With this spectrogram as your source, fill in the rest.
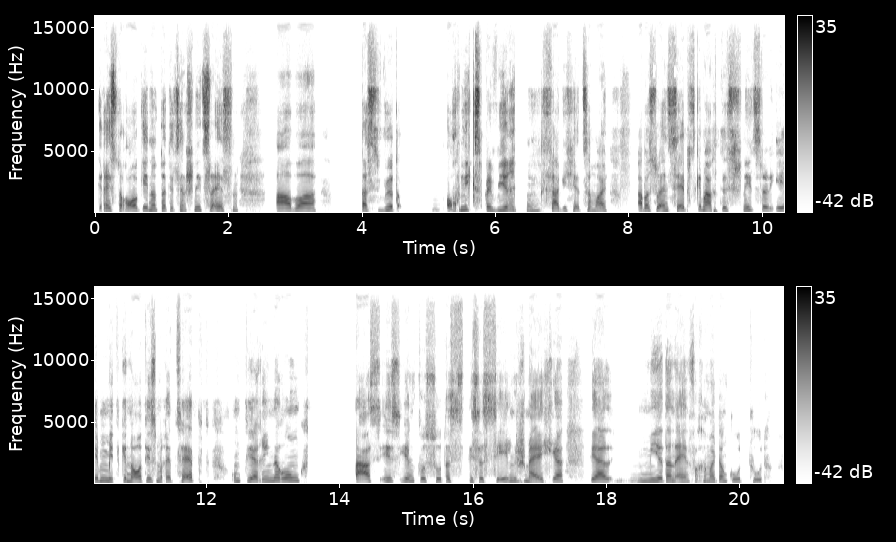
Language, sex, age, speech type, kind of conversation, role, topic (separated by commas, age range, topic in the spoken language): German, female, 60-64, conversation, podcast, guest, Welches Gericht tröstet dich, wenn es dir schlecht geht?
